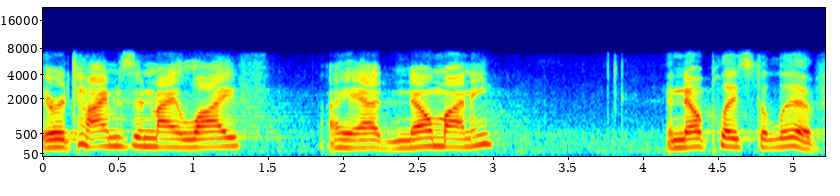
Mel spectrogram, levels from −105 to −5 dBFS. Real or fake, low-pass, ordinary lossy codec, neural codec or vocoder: real; 7.2 kHz; Opus, 32 kbps; none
